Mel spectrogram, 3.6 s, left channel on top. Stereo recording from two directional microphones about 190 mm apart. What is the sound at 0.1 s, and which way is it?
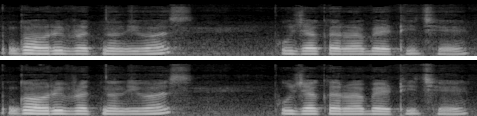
Speech, 30° right (ahead or behind).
